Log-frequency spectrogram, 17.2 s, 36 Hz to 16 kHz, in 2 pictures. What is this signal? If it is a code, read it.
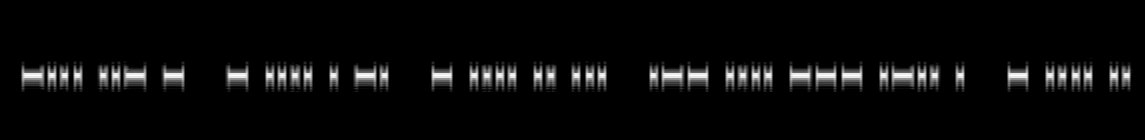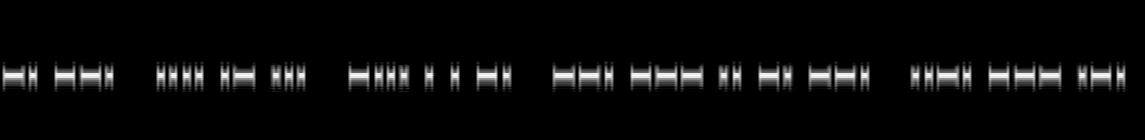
Morse code, heard as a keyed tone, about 25 wpm, 600 Hz. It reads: BUT THEN THIS WHOLE THING HAS BEEN GOING FOR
